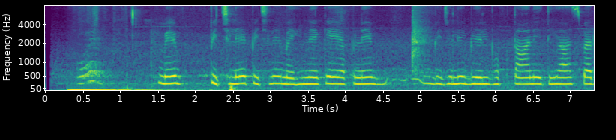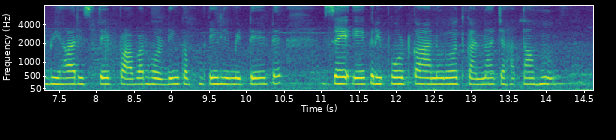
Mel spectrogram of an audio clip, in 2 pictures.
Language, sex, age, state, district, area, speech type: Hindi, female, 45-60, Madhya Pradesh, Harda, urban, read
